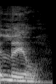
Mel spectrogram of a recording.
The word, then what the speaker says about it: Lille: Lily. – Lille. – Lily. – Lille. Did you say Lille? That's how they pronounce it.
